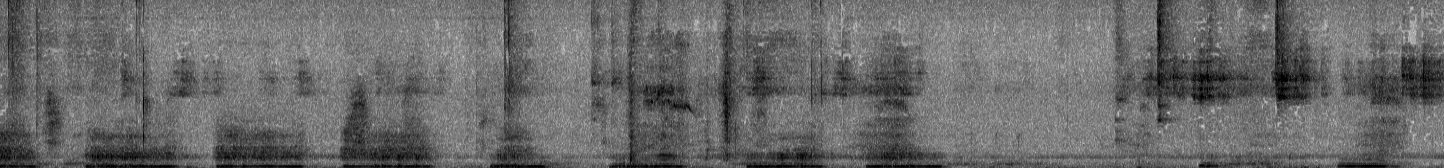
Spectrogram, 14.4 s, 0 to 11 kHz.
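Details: Vizsla puppy, 61 days old, growling while playing tug of war with a unicorn toy: low rumbling growls in about eight rhythmic bursts, each roughly a second long, followed by softer, broken growling and scuffling.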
